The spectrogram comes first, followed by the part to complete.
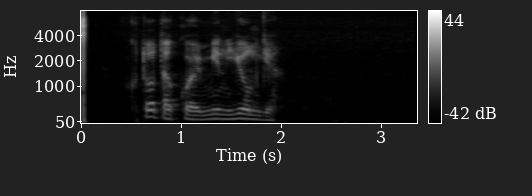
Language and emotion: Russian, neutral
